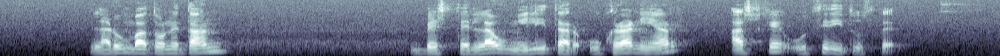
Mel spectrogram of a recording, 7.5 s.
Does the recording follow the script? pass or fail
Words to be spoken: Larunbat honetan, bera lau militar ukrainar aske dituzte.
fail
